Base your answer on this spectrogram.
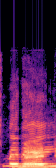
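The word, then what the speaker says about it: Medellín: Yeah, that's why it's Medellin. Medellin and Santa Fe. You have to pronounce it properly, and you know, apparently, it sounds strange when you're speaking American.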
